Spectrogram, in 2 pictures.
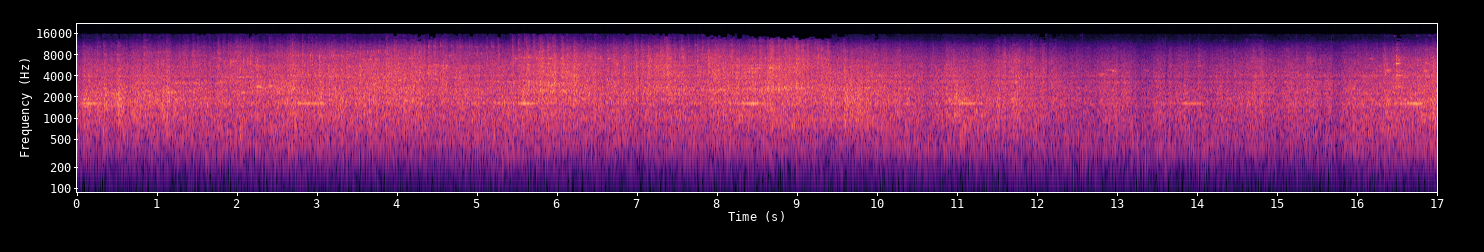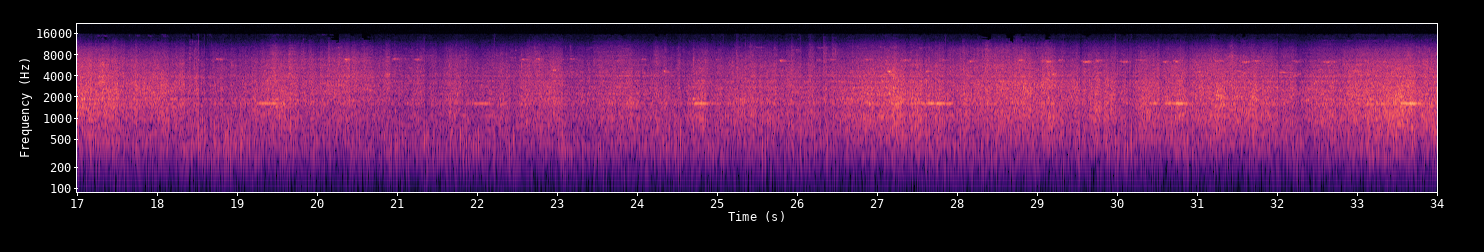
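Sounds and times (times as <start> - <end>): high-pitched wheel squeal: 2.3 - 3.2, 8.2 - 8.7, 16.3 - 17.0, 24.3 - 25.0, 27.1 - 28.1, 29.1 - 32.7, 33.5 - 34.0.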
